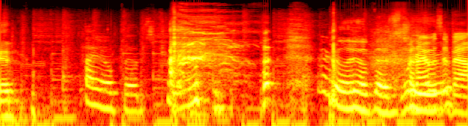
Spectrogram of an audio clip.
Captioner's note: both laugh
